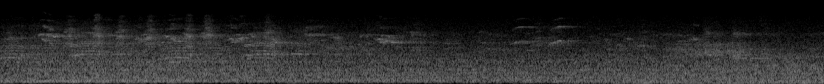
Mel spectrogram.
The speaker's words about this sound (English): But there's also a heap of birds. So many birds.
